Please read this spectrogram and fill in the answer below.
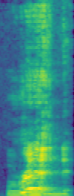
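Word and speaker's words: wren: more hi I'm a Oh silent W yep in words like Ren and wrists oh okay well that's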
